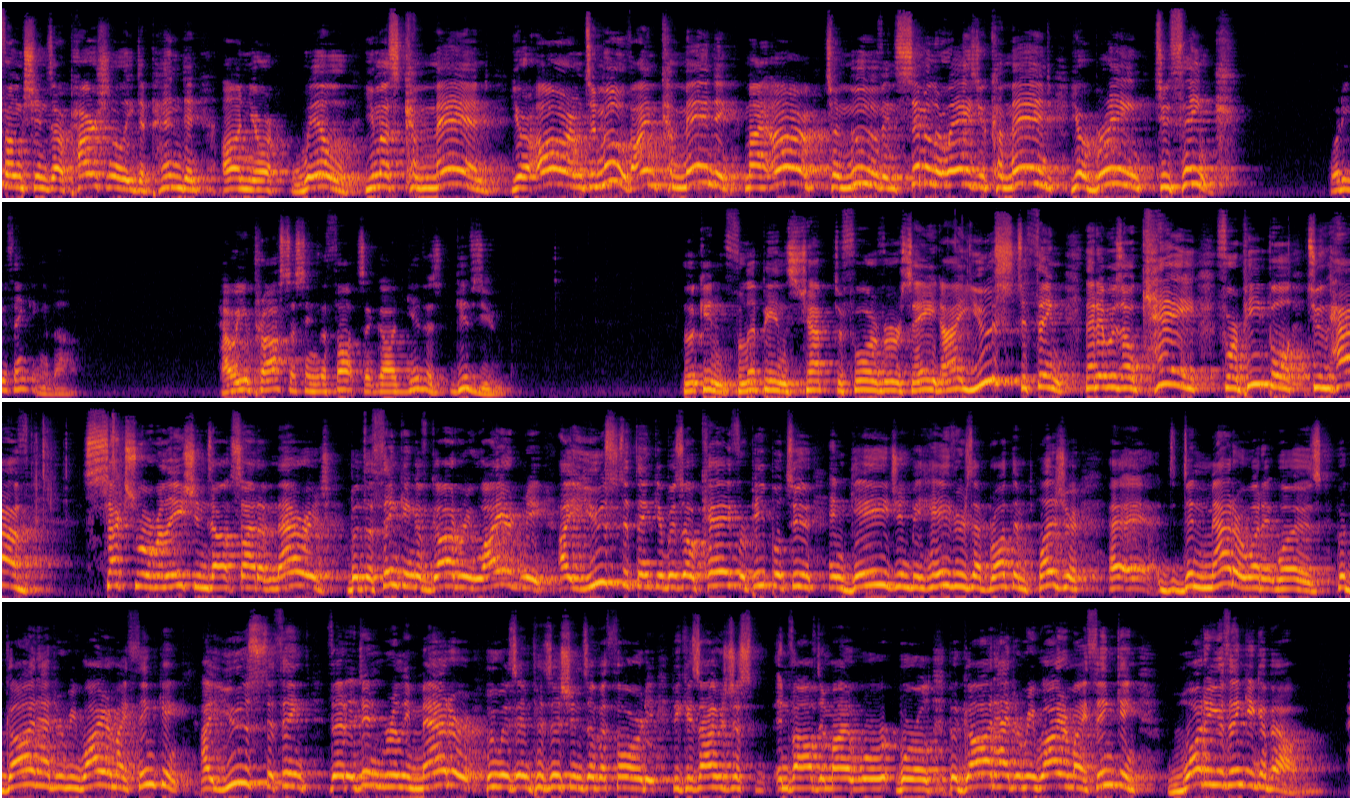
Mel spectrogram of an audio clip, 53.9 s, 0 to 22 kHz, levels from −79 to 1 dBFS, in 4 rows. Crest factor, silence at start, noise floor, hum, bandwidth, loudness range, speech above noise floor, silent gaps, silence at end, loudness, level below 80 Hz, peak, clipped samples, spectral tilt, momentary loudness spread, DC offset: 12 dB; 0 s; -57 dBFS; none; 19 kHz; 5 LU; 40 dB; none; 0.25 s; -17 LUFS; -50 dBFS; -6 dBFS; under 0.1%; -4.5 dB/octave; 5 LU; under 0.1%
